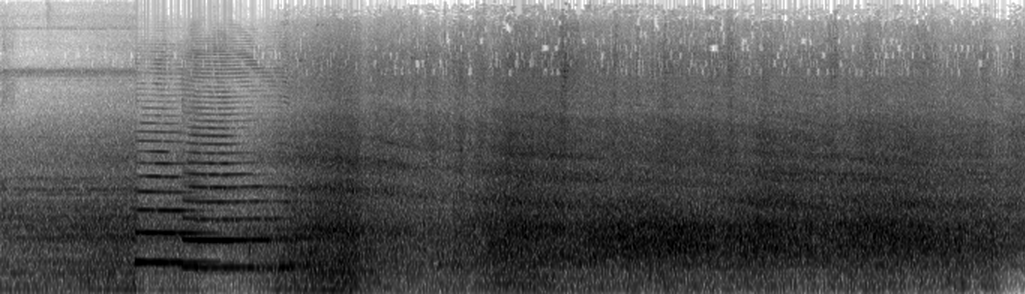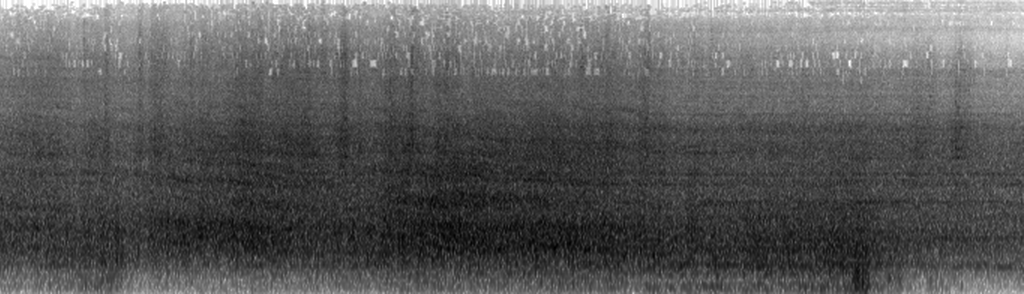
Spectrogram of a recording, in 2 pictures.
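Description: Freight train passing close by: the locomotive sounds a two-tone horn, a higher note then a lower one, about two seconds in, then the locomotive and a long rake of tank wagons rumble and clatter past loudly.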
